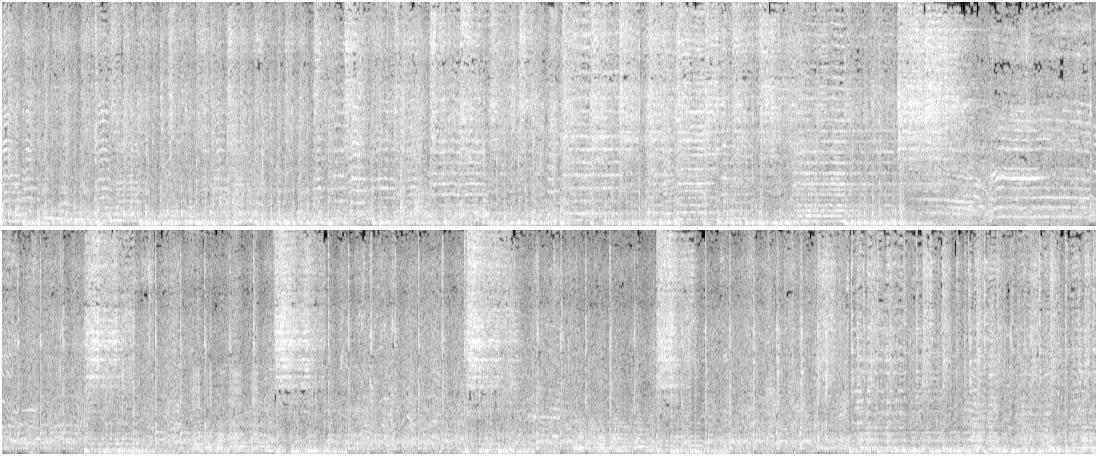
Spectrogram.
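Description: Marching band playing live: marching snare drums and bass drums keep a driving beat under a brass melody.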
